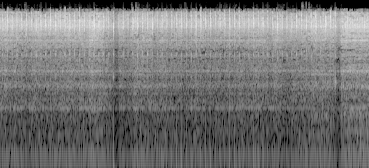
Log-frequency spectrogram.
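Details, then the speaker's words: Car engine with a cylinder misfire from a bad spark plug: a lumpy, irregular idle with a shake that never settles, and pulling that cylinder's plug wire made no change, identifying it as the dead cylinder. "E o motor nem se mexeu nesse, ou seja, já sei que é esse, ó."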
